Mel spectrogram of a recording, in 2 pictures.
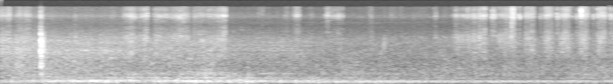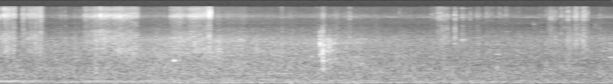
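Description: A wooden strip scraping and screeding wet cement mortar along a concrete mould, with a few light clicks. Under it runs a steady low engine hum that eases off about halfway through.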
